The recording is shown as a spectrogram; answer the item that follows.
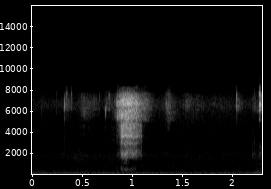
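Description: A single short breathy sniff from a man, about a second in, over a low steady hum.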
